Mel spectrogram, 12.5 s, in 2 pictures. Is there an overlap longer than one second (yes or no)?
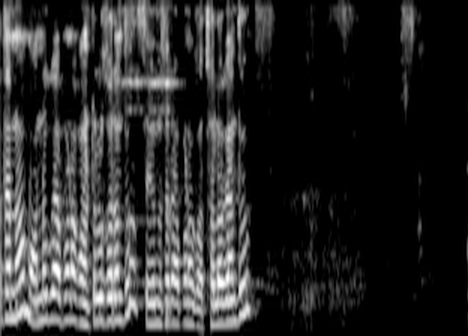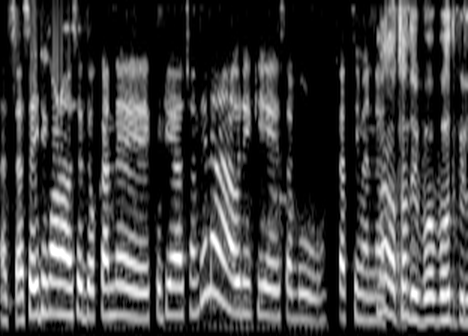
no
